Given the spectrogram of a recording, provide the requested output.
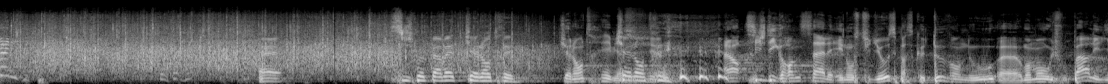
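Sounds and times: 
live audience applauding: 0:00.0 - 0:06.8
laughter: 0:01.4 - 0:02.9, 0:06.1 - 0:07.8
speech: 0:02.6 - 0:03.0, 0:03.9 - 0:11.0.

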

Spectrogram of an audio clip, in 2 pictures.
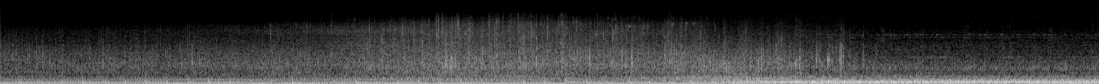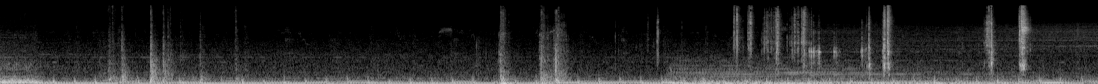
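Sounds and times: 
suspicious vehicle approaching with low engine drone: 0:00.0 - 0:15.8, 0:16.8 - 0:21.9
sharp clicks and creaks: 0:17.4 - 0:20.1, 0:20.7 - 0:21.4.

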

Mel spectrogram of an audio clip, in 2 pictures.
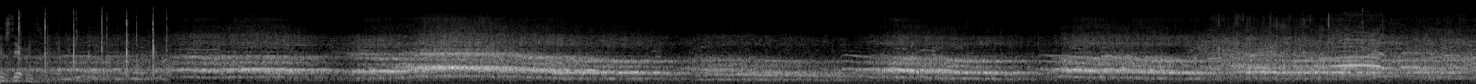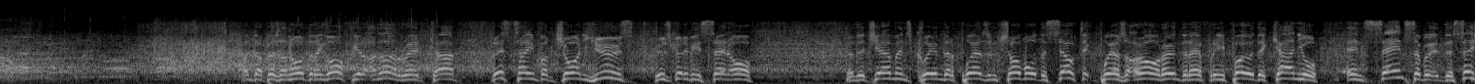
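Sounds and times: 
speech: 0:00.0 - 0:00.6, 0:17.4 - 0:22.6, 0:23.2 - 0:29.4
Celtic football fans singing in a stadium at a match against Hamburg: 0:00.4 - 0:23.3.

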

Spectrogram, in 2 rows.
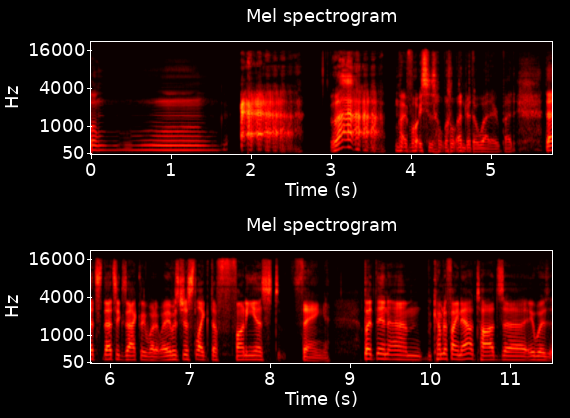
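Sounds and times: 
speech: 0:00.0 - 0:00.3, 0:03.0 - 0:11.5
voice imitating a goat call: 0:00.0 - 0:03.7.

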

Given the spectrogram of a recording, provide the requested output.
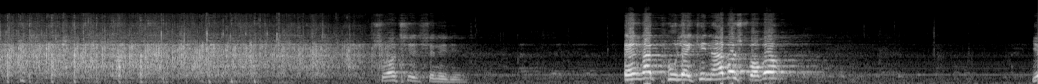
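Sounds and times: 
audience clapping: 0:00.0 - 0:04.8
speech: 0:03.8 - 0:04.8, 0:06.2 - 0:08.0.

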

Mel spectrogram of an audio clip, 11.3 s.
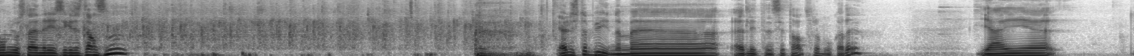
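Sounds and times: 
speech: 0:00.0 - 0:01.7, 0:05.6 - 0:08.8, 0:09.8 - 0:10.6
audience applause: 0:00.0 - 0:05.8.

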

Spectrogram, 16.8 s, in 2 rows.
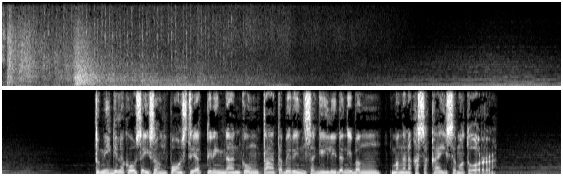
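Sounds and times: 
loud booming crash: 0:00.0 - 0:05.6
heavy rain in a storm: 0:00.0 - 0:06.3
low droning hum: 0:00.2 - 0:05.6
speech: 0:09.8 - 0:15.9.

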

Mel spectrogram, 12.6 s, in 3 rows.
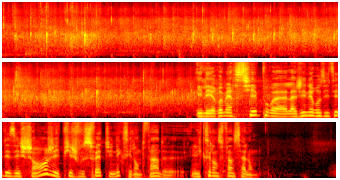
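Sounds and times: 
audience applause for speakers: 0:00.0 - 0:07.9
speech: 0:06.6 - 0:11.7.

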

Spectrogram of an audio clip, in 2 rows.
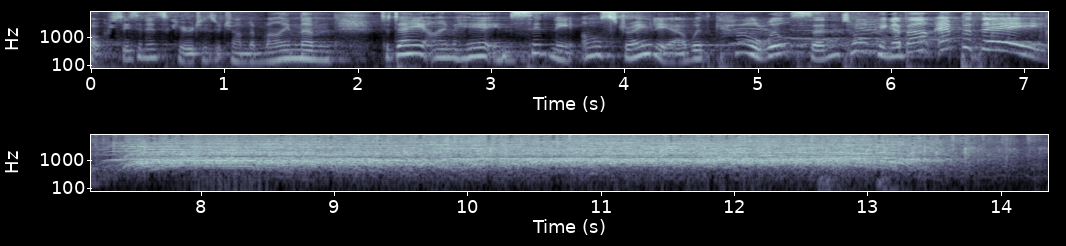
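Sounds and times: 
speech: 0:00.0 - 0:07.6
live audience cheering and applauding: 0:05.1 - 0:14.3.

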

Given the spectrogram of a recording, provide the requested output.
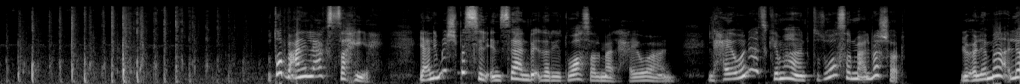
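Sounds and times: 
horse hooves clip-clopping at a walk: 0:00.0 - 0:03.4
speech: 0:02.8 - 0:10.1.

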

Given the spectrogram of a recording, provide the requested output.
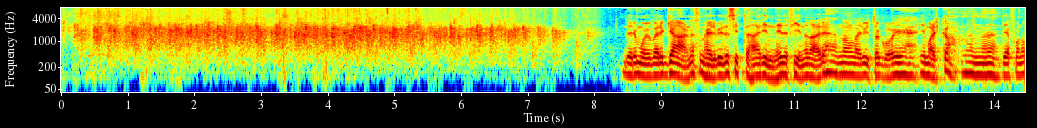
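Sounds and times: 
audience applause: 0:00.0 - 0:08.2
speech: 0:08.4 - 0:14.4.

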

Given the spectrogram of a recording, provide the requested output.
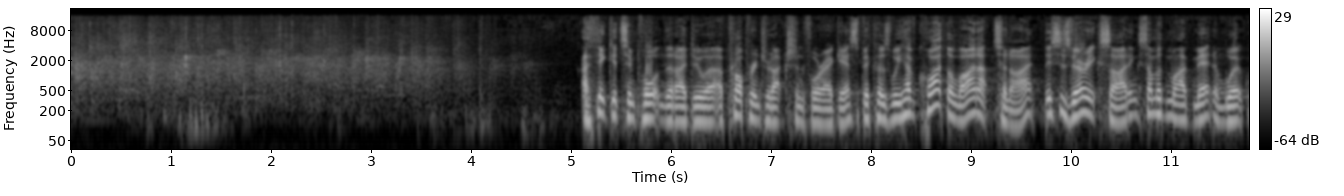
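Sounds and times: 
audience applause: 0:00.0 - 0:04.7
speech: 0:05.1 - 0:11.7.

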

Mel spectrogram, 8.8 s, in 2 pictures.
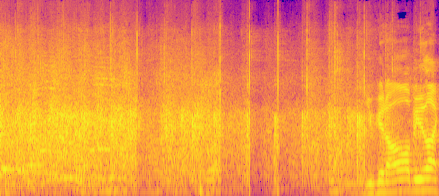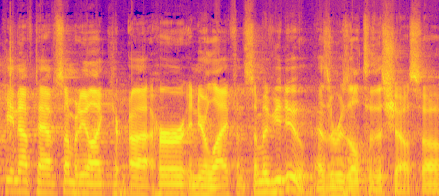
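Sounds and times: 
audience applause: 0:00.0 - 0:05.2
speech: 0:03.7 - 0:08.7.

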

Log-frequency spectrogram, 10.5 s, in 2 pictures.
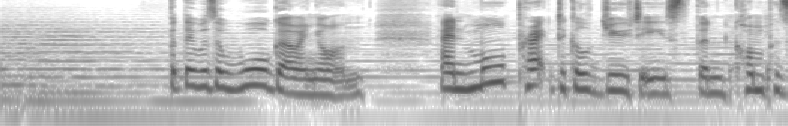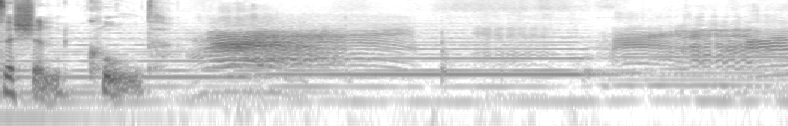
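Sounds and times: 
speech: 0:01.1 - 0:06.9
ewes bleating on a farm in Taihape: 0:06.5 - 0:10.4.

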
